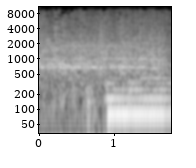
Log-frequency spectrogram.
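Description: A large audience claps steadily in a dense, continuous wash of applause for military veterans at a show in Branson, and about halfway through a low, sustained musical tone joins underneath the clapping.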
